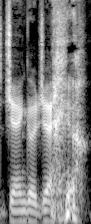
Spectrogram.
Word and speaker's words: Django Django: They're spelled like, you know, Django Unchained, but just Django Django. You know, like the Quentin Tarantino movie, but D-J-A-N-G-O, and then just twice, Django Django.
